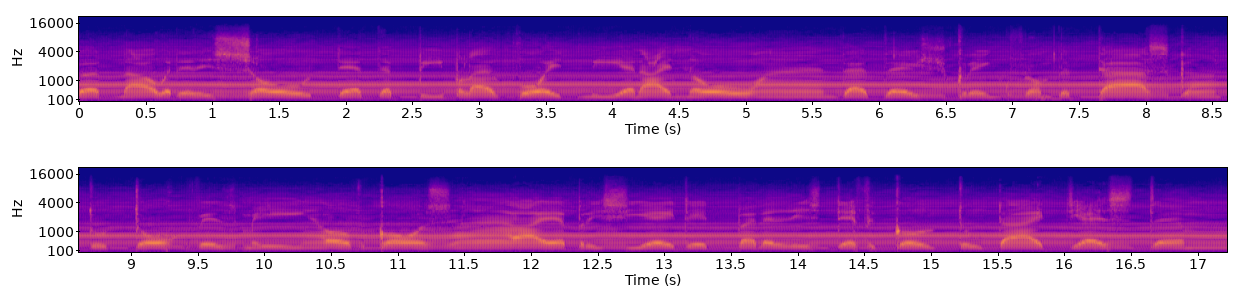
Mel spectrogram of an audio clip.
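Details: Adult man speaking with an electrolarynx; electrolarynx speech after laryngectomy.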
